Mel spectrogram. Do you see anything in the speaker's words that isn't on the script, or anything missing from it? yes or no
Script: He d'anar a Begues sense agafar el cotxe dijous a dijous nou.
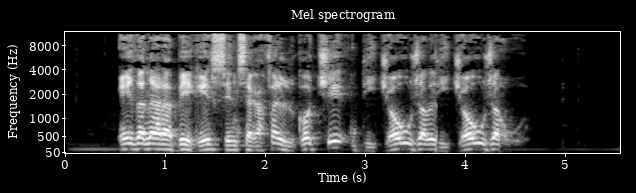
no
